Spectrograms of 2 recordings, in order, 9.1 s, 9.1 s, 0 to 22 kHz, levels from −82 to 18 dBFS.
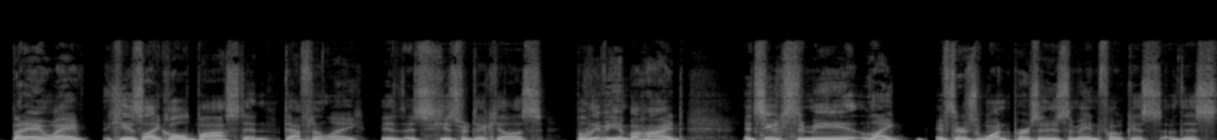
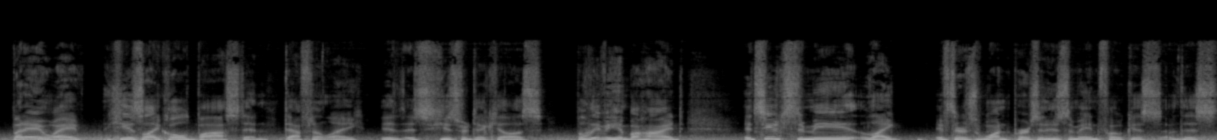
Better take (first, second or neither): first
